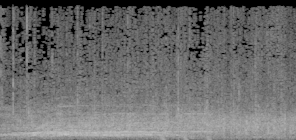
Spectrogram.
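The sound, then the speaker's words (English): A crowd claps steadily for a few seconds, a dense, sustained wash of applause with a few faint cheers mixed in, filling the whole clip at an even loudness. “You don't have to work that hard to get them to applaud.”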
